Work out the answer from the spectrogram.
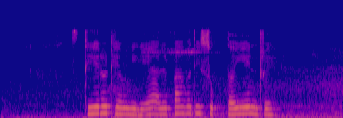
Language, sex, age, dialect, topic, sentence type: Kannada, female, 36-40, Dharwad Kannada, banking, question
